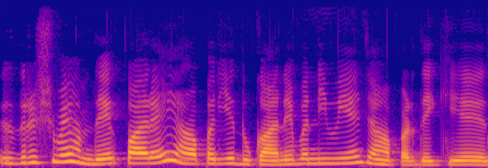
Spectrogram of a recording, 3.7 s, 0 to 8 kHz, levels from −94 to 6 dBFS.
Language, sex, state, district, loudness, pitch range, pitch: Hindi, female, Uttar Pradesh, Jyotiba Phule Nagar, -16 LUFS, 195-250 Hz, 230 Hz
